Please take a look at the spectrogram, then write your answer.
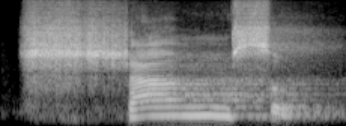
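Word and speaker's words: شَمْس: Syamsu, kalau belajar makharijul huruf, sya itu dari lidah tengah, wasatal lisan, syamsu.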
